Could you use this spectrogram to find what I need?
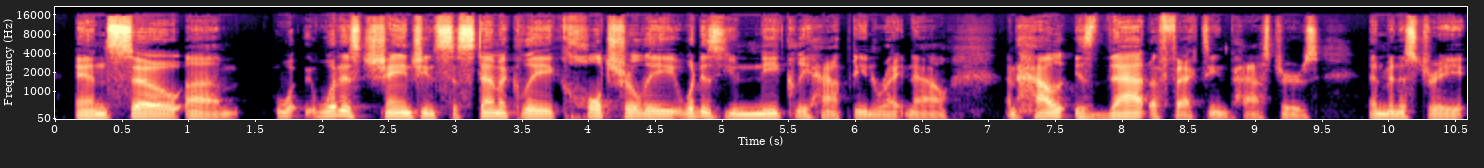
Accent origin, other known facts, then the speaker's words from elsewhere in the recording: United States; as an American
